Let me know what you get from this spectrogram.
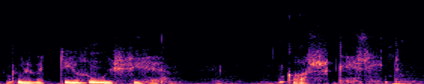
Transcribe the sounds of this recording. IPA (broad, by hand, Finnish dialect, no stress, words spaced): kylʋetːiː ruis sihe kɑskeː siˑt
